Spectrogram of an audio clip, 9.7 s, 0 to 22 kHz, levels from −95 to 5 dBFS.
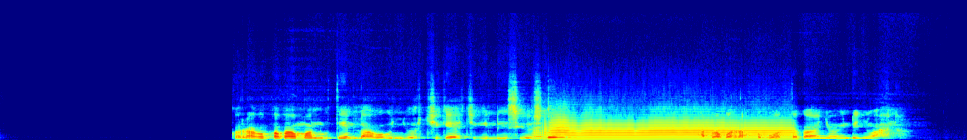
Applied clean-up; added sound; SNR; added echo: neural mask model RNNoise.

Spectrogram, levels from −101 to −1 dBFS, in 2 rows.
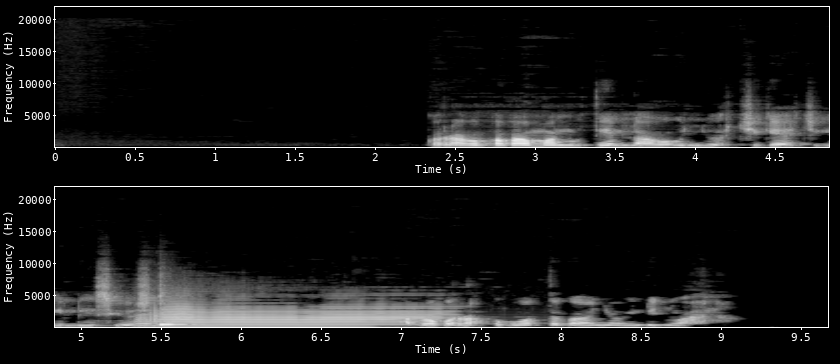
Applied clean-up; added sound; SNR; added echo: classical method Wiener filter.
